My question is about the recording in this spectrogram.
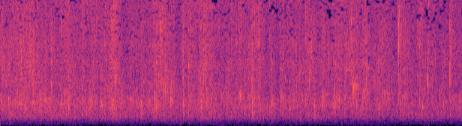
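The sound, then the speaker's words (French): An audience applauds steadily, a dense, even wash of many hands clapping that holds at a constant loud level for the full three seconds, with no voices breaking through. “Applaudissez avec moi.”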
